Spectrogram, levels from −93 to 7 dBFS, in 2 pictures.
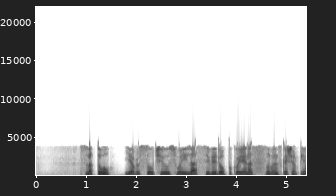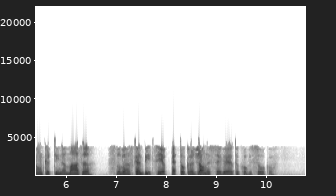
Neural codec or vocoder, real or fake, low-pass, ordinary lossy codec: codec, 16 kHz in and 24 kHz out, 0.4 kbps, LongCat-Audio-Codec, two codebook decoder; fake; 10.8 kHz; AAC, 16 kbps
